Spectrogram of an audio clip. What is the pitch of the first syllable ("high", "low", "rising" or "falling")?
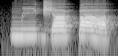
high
